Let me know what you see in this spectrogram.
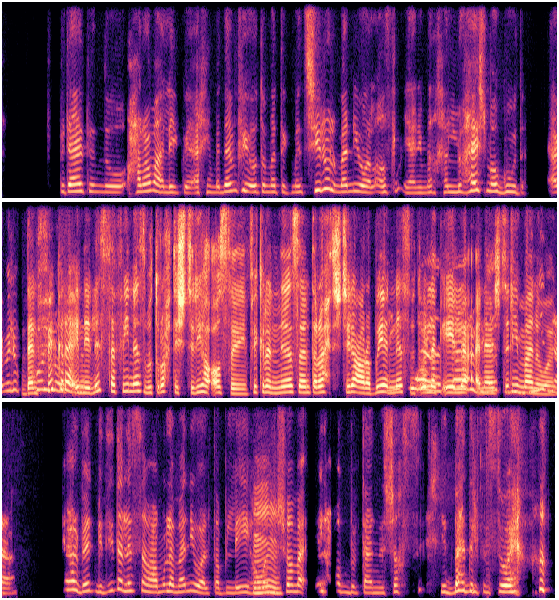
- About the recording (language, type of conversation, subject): Arabic, unstructured, إنت بتحب تتعلم حاجات جديدة إزاي؟
- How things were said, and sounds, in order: in English: "automatic"; in English: "الManual"; in English: "automatic"; in English: "Manual"; in English: "Manual"; other noise; laughing while speaking: "في السواقة"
